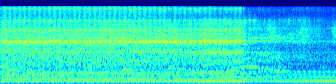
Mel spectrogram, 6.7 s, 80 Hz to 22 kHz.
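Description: Pump of a Pasquini Livia G4 espresso machine running steadily under pressure while pulling a shot, a loud mechanical hum. About five seconds in the sound changes, the hiss falling away and a steadier, lower hum remaining.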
